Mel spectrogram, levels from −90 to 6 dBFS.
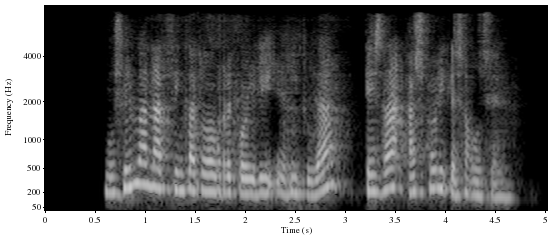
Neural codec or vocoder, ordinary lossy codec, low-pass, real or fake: codec, 24 kHz, 1 kbps, SNAC; AAC, 32 kbps; 7.2 kHz; fake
